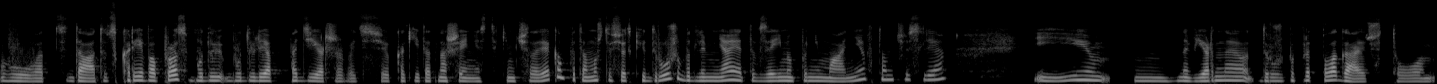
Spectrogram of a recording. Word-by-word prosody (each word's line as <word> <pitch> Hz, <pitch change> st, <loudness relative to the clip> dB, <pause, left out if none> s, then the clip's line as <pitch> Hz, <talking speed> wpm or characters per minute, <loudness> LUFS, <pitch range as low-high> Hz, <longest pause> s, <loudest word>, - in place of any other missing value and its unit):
Вот, 150 Hz, -3 st, -1 dB, 0.2 s
да, 155 Hz, -3 st, +3 dB
тут 165 Hz, +1 st, -5 dB
скорее 190 Hz, 0 st, +2 dB
вопрос, 190 Hz, +5 st, +4 dB
буду 175 Hz, 0 st, -1 dB
буду 170 Hz, +1 st, -4 dB
ли 170 Hz, -, +3 dB
я 165 Hz, -, +6 dB, 0.2 s
поддерживать, 150 Hz, -4 st, -1 dB
э, 150 Hz, -, -3 dB
какие-то 155 Hz, 0 st, -3 dB
отношения 155 Hz, -1 st, +1 dB
с -, -, -6 dB
таким 155 Hz, -, -5 dB
человеком, 190 Hz, -, +1 dB
потому 180 Hz, -, 0 dB
что 190 Hz, -, -4 dB
всё-таки 175 Hz, 0 st, 0 dB
дружба 215 Hz, -, +1 dB
для 170 Hz, 0 st, -1 dB
меня- 180 Hz, +5 st, +4 dB
это 165 Hz, -3 st, -3 dB
взаимопонимание 165 Hz, +2 st, 0 dB
в -, -, -16 dB
том 220 Hz, -1 st, -3 dB
числе. 220 Hz, +1 st, -2 dB, 0.9 s
И, 170 Hz, +6 st, 0 dB
м, 195 Hz, -2 st, 0 dB, 0.7 s
наверное, 170 Hz, +4 st, +1 dB
дружба 160 Hz, +1 st, -4 dB
предполагает, 185 Hz, -6 st, +2 dB
что 140 Hz, 0 st, -4 dB
170 Hz, 140 wpm, -37 LUFS, 155-185 Hz, 0.9 s, я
